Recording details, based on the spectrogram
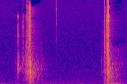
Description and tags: The sound of a door lock
being applied and undone, respectively.
door, close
